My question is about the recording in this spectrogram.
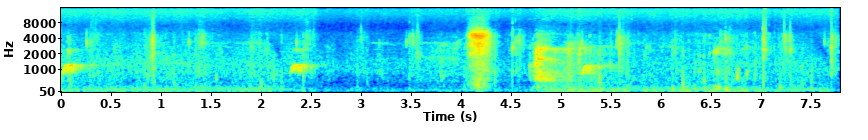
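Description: Footsteps on a morning walk outdoors: faint, regular steps with a few louder scuffs, against quiet background noise.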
